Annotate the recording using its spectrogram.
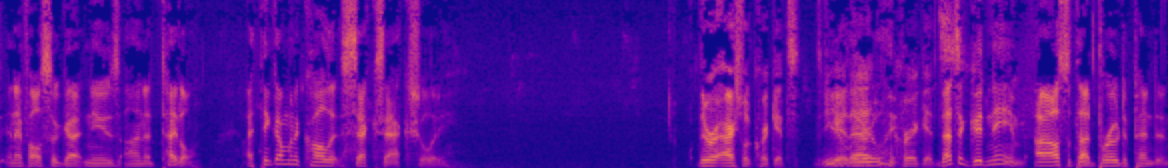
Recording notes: This episode was recorded LIVE from a yard sale.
